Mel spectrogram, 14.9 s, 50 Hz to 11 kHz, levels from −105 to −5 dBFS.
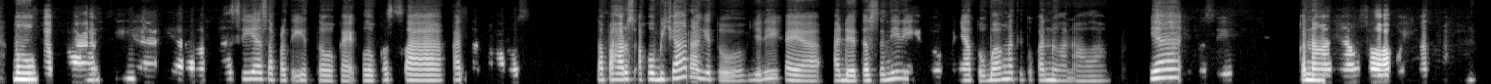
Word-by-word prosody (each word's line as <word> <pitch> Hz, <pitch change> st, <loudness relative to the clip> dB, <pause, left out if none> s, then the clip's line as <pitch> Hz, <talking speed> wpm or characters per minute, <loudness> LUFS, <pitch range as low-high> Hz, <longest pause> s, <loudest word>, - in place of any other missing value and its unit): Mengungkapkan 230 Hz, -3 st, +6 dB, 0.2 s
iya 275 Hz, +1 st, -5 dB, 0.2 s
iya, 275 Hz, -3 st, -14 dB
relaksasi, 225 Hz, +4 st, -6 dB
iya 265 Hz, -1 st, +1 dB
seperti 225 Hz, -4 st, -8 dB
itu, 205 Hz, -1 st, -14 dB, 0.2 s
kayak 195 Hz, -, -7 dB
keluh 200 Hz, -1 st, -4 dB
kesah 215 Hz, -1 st, 0 dB
kan 230 Hz, 0 st, -5 dB
tanpa 440 Hz, 0 st, -20 dB
harus, 310 Hz, +3 st, -8 dB, 0.7 s
tanpa 225 Hz, -1 st, -3 dB
harus 250 Hz, +3 st, +2 dB
aku 245 Hz, +1 st, 0 dB
bicara 285 Hz, +7 st, 0 dB
gitu. 250 Hz, -, -7 dB, 0.3 s
Jadi 220 Hz, +5 st, -7 dB, 0.2 s
kayak 200 Hz, -3 st, -3 dB
ada 205 Hz, -1 st, -1 dB
tersendiri 225 Hz, +7 st, -3 dB
gitu, 295 Hz, -, -28 dB, 0.2 s
menyatu 210 Hz, -1 st, -5 dB
banget 255 Hz, +3 st, 0 dB
gitu -, -, -23 dB
kan 210 Hz, -, -4 dB
dengan 200 Hz, -2 st, -5 dB
alam. 190 Hz, 0 st, -15 dB, 0.5 s
Ya, 290 Hz, -, +8 dB, 0.2 s
itu 295 Hz, -, -26 dB
sih 455 Hz, +1 st, -12 dB, 0.7 s
kenangan 215 Hz, -1 st, +7 dB
yang 205 Hz, 0 st, +2 dB
selalu 215 Hz, -1 st, +9 dB
aku -, -, -26 dB
ingat. 215 Hz, 0 st, -13 dB, 0.4 s
Mhm. 220 Hz, -, -16 dB
225 Hz, 155 wpm, -22 LUFS, 210-255 Hz, 0.7 s, selalu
